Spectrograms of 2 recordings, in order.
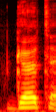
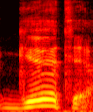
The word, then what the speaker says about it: Goethe: She said, pronounce it, think about an O, but don't pronounce it. Say O-O while thinking intently about the letter R. But don't pronounce the R. So Goethe. I can't do it.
